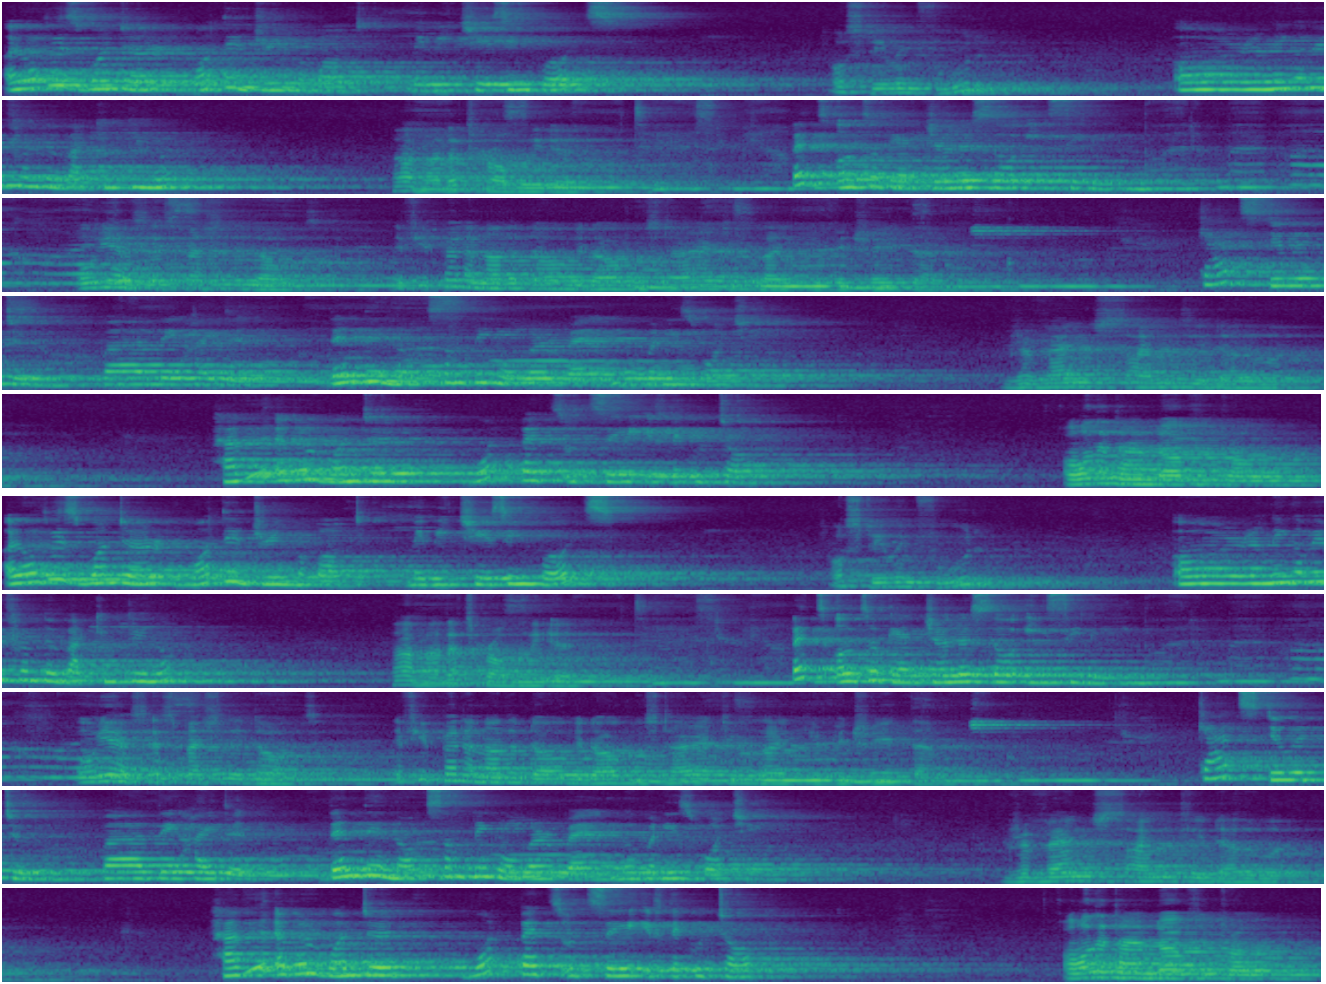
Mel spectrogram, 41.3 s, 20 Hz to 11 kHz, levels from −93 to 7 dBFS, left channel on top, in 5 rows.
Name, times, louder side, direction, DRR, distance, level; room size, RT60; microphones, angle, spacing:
voice 1, 0.0-2.2 2.5-3.8 7.3-9.4 13.2-15.3 22.6-22.8 24.0-25.1 25.4-26.3 26.8-29.7 34.4-37.8, right 2 dB, 80° right, 2 dB, 0.9 m, -23 dB
voice 2, 5.2-6.2 10.7-11.9 17.0-18.4 18.9-22.5 31.0-32.9 39.7-40.9, right 1 dB, 45° right, 1 dB, 1.2 m, -29 dB
sound 1, 10.8-14.1 15.3-19.1 20.4-23.5 24.8-25.9 26.2-29.1, left 1 dB, 15° left, 0.8 m, -35 dB
18.0 x 6.2 x 6.0 m, 3.0 s
head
